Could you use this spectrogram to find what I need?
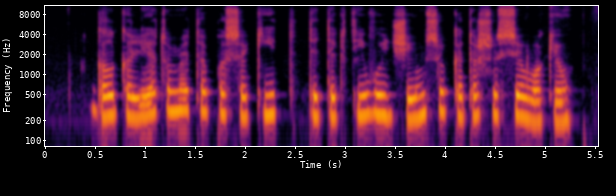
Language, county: Lithuanian, Vilnius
